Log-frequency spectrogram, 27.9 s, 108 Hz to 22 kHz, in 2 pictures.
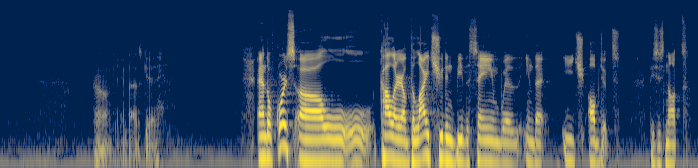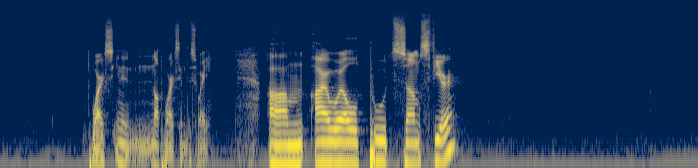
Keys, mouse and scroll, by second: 1.7 click, 1.9 click, 2.8 middle click, 3.4 middle click, 5.2 click, 5.3 click, 6.5 click, 6.6 click, 8.4 click, 12.3 click, 12.4 click, 13.7 scroll down 1, 14.1 alt+middle click, 15.4 click, 15.5 click, 17.5 click, 17.7 click, 20.3 click, 20.4 click, 21.8 click, 22.8 click, 24.5 alt+φ, 25.2 click, 25.3 click, 26.2 click, 26.3 click, 26.5 alt+middle click, 27.5 click.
